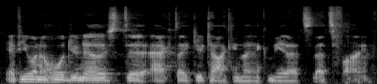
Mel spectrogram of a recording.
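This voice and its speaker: Low-voiced and mildly nasal, a man in his thirties co-hosts a casual podcast, sharing earnest personal anecdotes punctuated by self-deprecating laughs. His pace is moderate, his tone fairly bright, and his intonation fairly even.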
